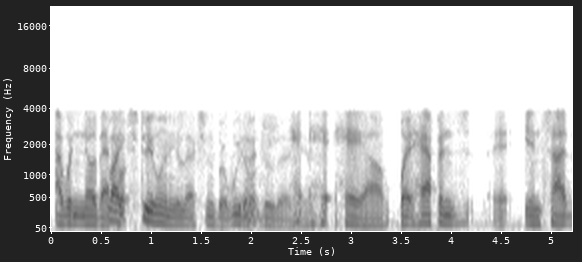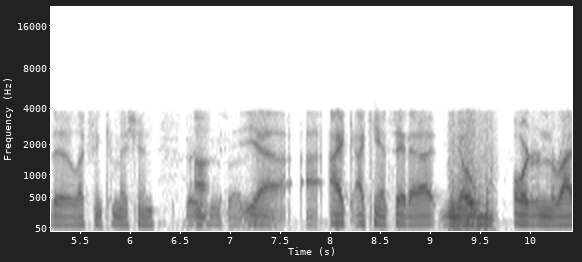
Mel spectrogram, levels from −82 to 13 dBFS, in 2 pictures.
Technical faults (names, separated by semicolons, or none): Bluetooth CVSD headset codec; bit errors on a Bluetooth voice link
